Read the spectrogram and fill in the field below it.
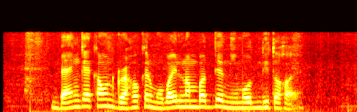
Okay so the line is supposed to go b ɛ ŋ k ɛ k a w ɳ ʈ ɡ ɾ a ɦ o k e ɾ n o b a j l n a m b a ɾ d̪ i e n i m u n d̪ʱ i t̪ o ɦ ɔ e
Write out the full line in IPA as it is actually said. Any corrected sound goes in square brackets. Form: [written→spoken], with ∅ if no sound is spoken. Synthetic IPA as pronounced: b ɛ ŋ k ɛ k a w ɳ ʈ ɡ ɾ a ɦ o k e ɾ [n→m] o b a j l n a m b a ɾ d̪ i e n i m [u→o] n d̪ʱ i t̪ o ɦ ɔ e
